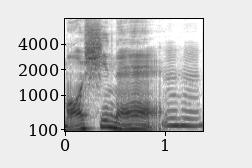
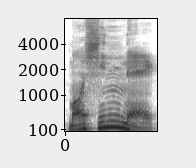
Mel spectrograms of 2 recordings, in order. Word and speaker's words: 멋있네: See, that has been the way many people have said it. 참 멋이네. 멋있네, because of the 시옷 받침, right?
